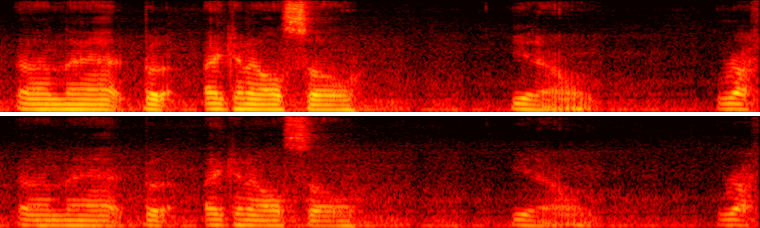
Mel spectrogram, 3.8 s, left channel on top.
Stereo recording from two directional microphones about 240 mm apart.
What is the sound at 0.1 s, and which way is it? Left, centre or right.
Speech, left.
